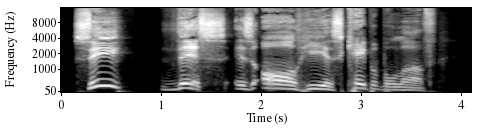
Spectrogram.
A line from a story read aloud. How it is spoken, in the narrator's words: bellows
